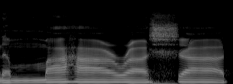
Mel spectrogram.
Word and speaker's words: Maharashtra: in India State and Maharashtra, okay.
